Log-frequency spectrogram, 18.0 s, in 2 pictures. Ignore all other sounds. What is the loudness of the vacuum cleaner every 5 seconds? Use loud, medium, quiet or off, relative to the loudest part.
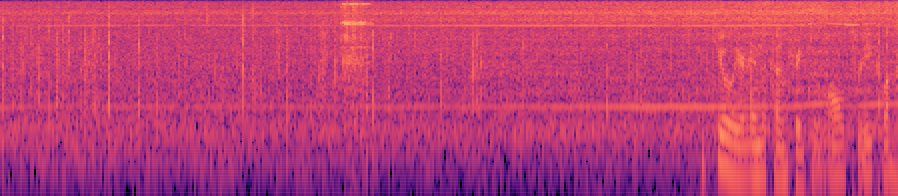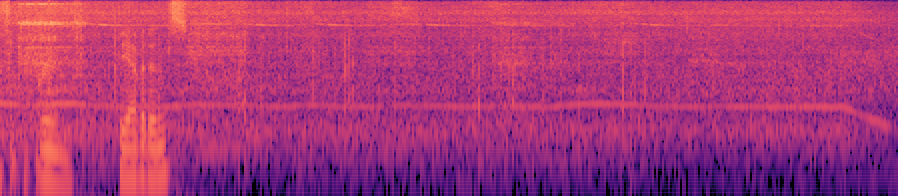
medium, loud, medium, medium.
